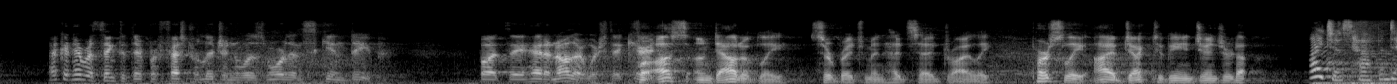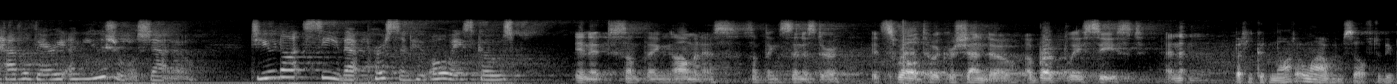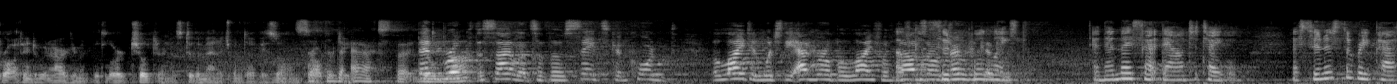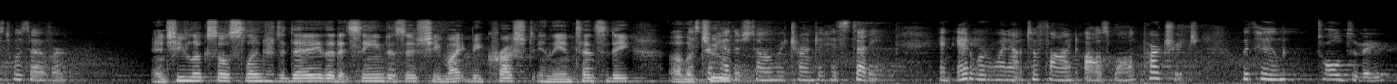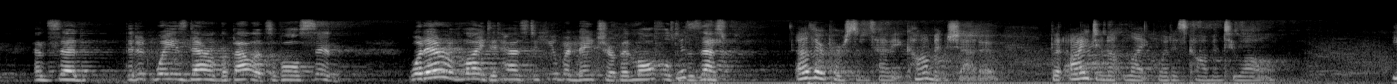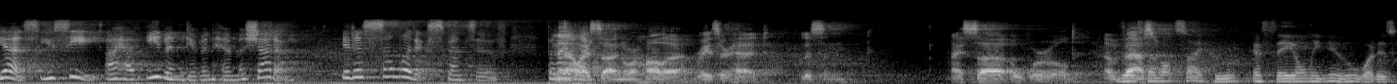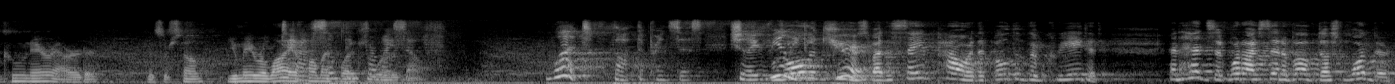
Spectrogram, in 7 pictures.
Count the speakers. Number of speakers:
9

